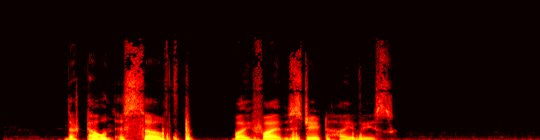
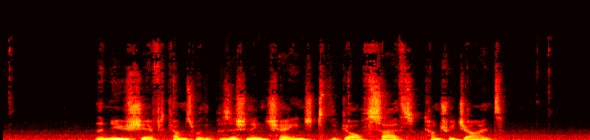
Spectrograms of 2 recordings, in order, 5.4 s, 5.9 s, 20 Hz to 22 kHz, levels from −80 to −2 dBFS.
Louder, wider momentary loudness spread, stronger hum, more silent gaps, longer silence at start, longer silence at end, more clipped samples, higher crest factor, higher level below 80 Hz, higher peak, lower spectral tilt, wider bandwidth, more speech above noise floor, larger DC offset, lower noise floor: about the same, -23 LUFS vs -23 LUFS; about the same, 11 LU vs 10 LU; neither; neither; second, 0.65 s vs 0.95 s; first, 1.5 s vs 0.85 s; neither; about the same, 22 dB vs 18 dB; about the same, -50 dBFS vs -54 dBFS; first, -2 dBFS vs -6 dBFS; about the same, -6.5 dB/octave vs -5.5 dB/octave; about the same, 15.5 kHz vs 15.5 kHz; first, 41 dB vs 29 dB; neither; first, -64 dBFS vs -52 dBFS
